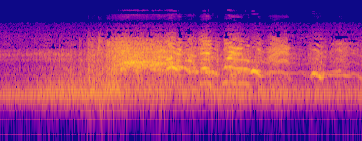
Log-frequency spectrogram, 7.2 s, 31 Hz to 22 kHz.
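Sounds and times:
boat engine droning: 0:00.0 - 0:07.2
rough clattering jolt of speedboat ramming boat: 0:00.8 - 0:05.0
high wailing cries: 0:01.9 - 0:07.2
crowd of people screaming and shouting in panic: 0:02.1 - 0:07.2.

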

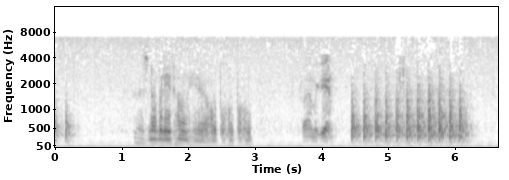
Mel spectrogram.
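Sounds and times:
knuckles knocking on a door: 0:00.0 - 0:00.4, 0:04.4 - 0:06.3
speech: 0:01.3 - 0:04.6.

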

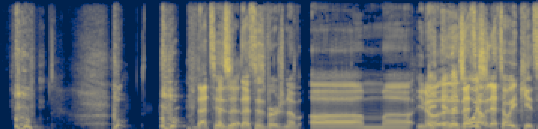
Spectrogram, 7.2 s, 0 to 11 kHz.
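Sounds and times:
person imitating a man's throaty cough: 0:00.2 - 0:00.6, 0:01.5 - 0:03.1
speech: 0:00.3 - 0:00.6, 0:02.6 - 0:07.1
soft breathy exhale: 0:00.7 - 0:01.5.

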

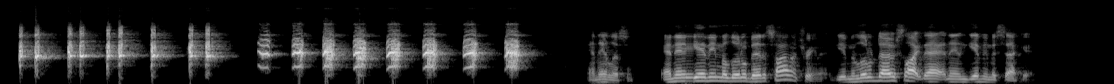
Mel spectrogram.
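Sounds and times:
turkey call cutting notes worked by a hunter: 0:00.2 - 0:05.5
speech: 0:05.9 - 0:10.4.

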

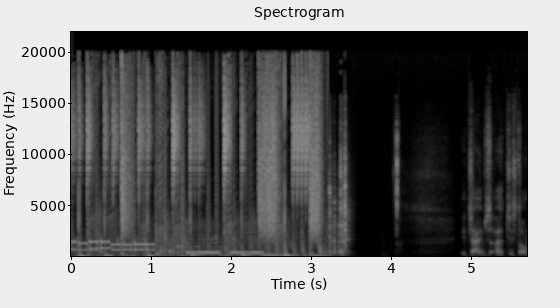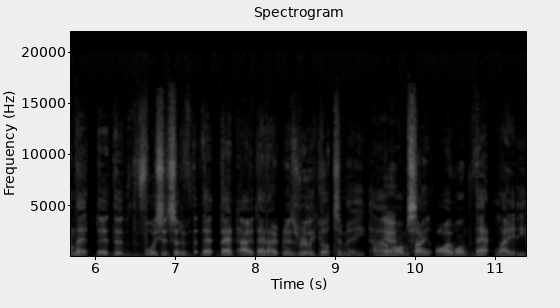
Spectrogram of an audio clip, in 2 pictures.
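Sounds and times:
Motorola flip-phone ringtone electronic jingle: 0:00.0 - 0:02.7
speech: 0:05.1 - 0:11.3.

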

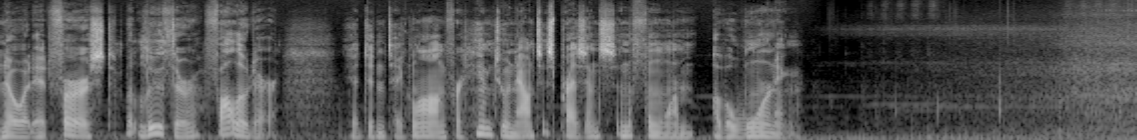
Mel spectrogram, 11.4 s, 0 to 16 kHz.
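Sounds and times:
speech: 0:00.0 - 0:08.1
car engine rumble approaching: 0:08.0 - 0:11.3
car road noise: 0:09.0 - 0:11.3.

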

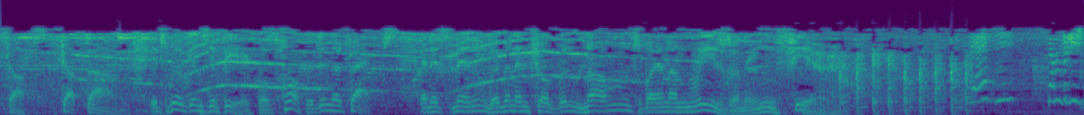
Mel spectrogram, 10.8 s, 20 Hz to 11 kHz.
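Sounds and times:
speech: 0:00.1 - 0:09.3
knocking on a door: 0:08.3 - 0:09.9.

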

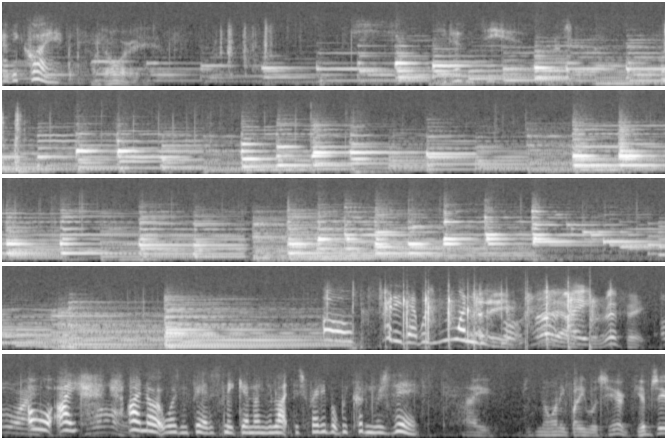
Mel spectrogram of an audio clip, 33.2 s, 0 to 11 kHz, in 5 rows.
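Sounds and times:
piano playing notes and chords: 0:00.0 - 0:26.0
speech: 0:00.1 - 0:01.5, 0:28.3 - 0:33.1.

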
